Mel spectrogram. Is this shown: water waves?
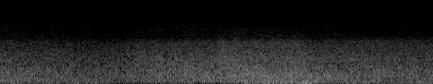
yes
